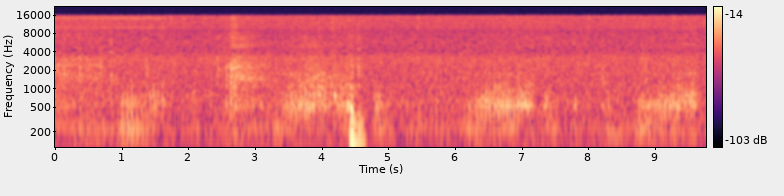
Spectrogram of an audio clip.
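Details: Indoor Minskin cat waking up a boy, purring softly in regular breathing-paced pulses, with a short whoosh of movement midway and a low room hum.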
